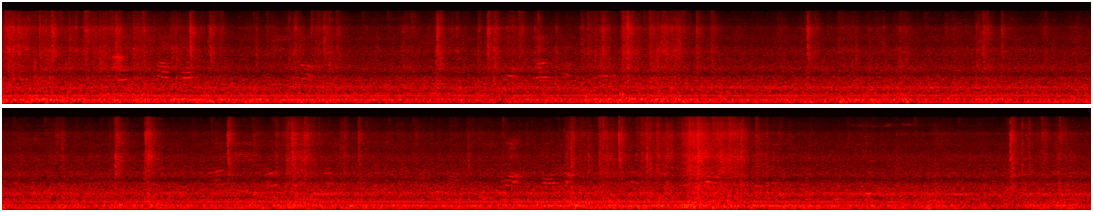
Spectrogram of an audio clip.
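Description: The diesel engine of a double-decker bus drones as it drives along, heard from inside.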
